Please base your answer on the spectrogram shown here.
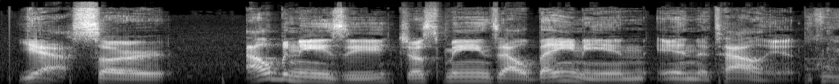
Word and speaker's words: Albanese: that she takes Maryann albanes albanes you say like from Albany I guess I guess so they learn to pronounce it right eventually albanesi although some people would say albanesi as well so that's that's Anthony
